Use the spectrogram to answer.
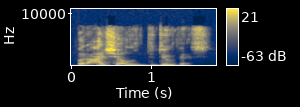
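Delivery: usual speaking voice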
